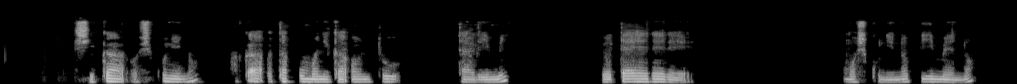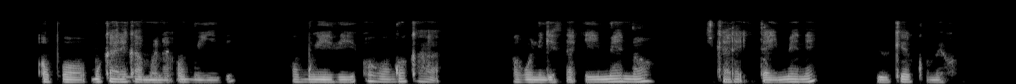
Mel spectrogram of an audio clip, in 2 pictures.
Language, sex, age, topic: Oshiwambo, male, 18-24, agriculture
